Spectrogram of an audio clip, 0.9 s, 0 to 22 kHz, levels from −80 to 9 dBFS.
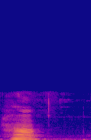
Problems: none marked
